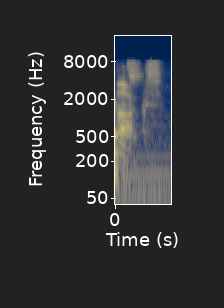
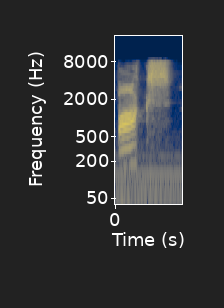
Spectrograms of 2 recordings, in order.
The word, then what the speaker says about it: bucks: please repeat that 400 bucks okay you would said box okay using more of an a sound that is going to use a short u Buck okay okay 400 good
